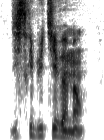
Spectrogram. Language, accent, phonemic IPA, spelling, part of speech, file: French, France, /dis.tʁi.by.tiv.mɑ̃/, distributivement, adverb, LL-Q150 (fra)-distributivement.wav
- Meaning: distributively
